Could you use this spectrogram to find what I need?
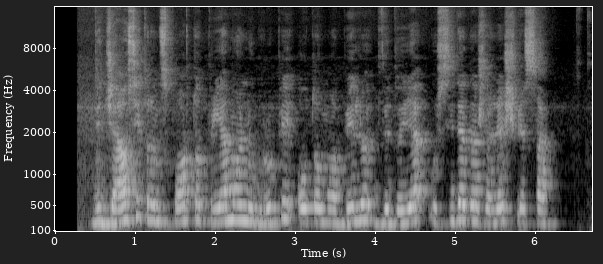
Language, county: Lithuanian, Vilnius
